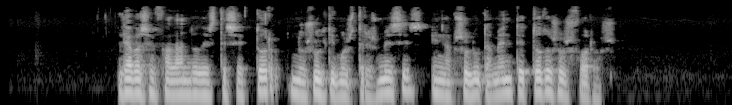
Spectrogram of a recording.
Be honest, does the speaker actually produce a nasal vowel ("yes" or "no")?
yes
